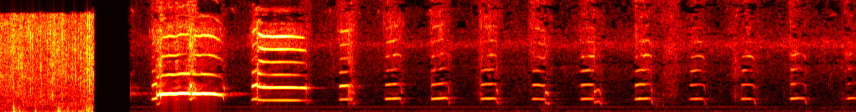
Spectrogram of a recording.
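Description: Water splashing for the first moment, then, about a second in, a Siberian husky puppy crying: two longer high cries followed by a string of short whimpering yips, about three a second, each dropping in pitch and growing fainter.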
